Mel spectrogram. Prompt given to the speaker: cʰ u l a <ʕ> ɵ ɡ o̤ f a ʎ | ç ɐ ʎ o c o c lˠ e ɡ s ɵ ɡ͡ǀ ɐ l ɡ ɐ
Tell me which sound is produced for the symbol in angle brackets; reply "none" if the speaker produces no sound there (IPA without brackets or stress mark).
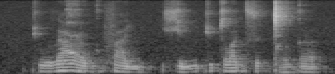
ʕ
